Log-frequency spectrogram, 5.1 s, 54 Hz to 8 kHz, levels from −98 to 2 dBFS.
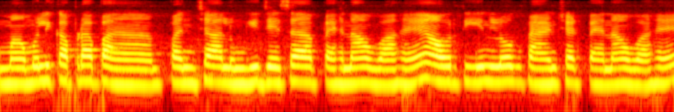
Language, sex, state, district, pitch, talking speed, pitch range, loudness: Hindi, female, Maharashtra, Gondia, 200 Hz, 200 wpm, 190-210 Hz, -17 LUFS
